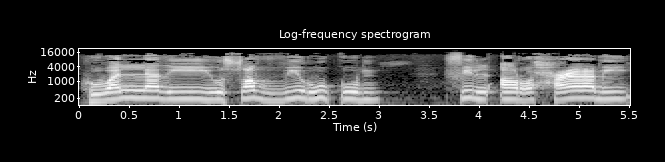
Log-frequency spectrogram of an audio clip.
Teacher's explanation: واو مشدد ہے، سختی کے ساتھ اسے ملائیں گے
